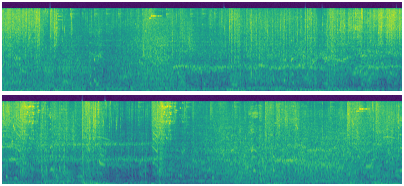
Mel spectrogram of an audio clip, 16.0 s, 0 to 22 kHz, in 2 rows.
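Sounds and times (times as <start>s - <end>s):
background music: 0.0s - 16.0s
objects smashing and shattering: 0.0s - 16.0s
gunfire: 2.8s - 10.3s.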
